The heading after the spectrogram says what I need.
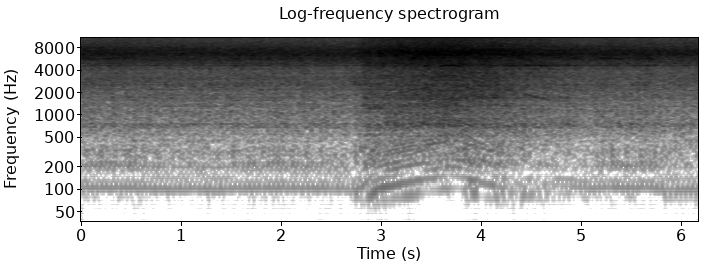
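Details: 2002 Pontiac Firebird 3.8 at idle: strong steady hiss over an uneven idle, swelling with a short rev blip then settling back. An intake vacuum leak.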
